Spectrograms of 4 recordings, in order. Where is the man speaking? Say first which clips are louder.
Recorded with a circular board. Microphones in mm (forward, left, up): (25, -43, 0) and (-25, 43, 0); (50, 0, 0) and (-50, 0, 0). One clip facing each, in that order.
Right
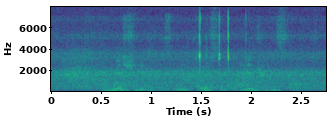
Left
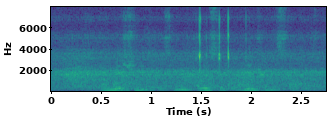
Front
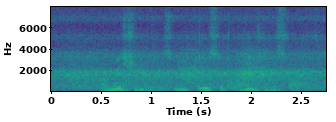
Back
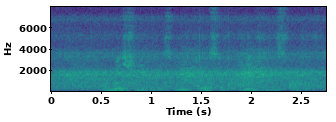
Even, front 3 dB; 40° left, 1.5 m.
